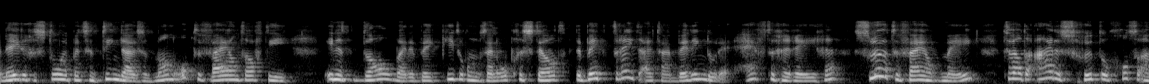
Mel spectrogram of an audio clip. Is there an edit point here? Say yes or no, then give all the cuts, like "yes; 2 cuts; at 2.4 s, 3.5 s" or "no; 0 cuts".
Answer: yes; 1 cut; at 5.7 s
